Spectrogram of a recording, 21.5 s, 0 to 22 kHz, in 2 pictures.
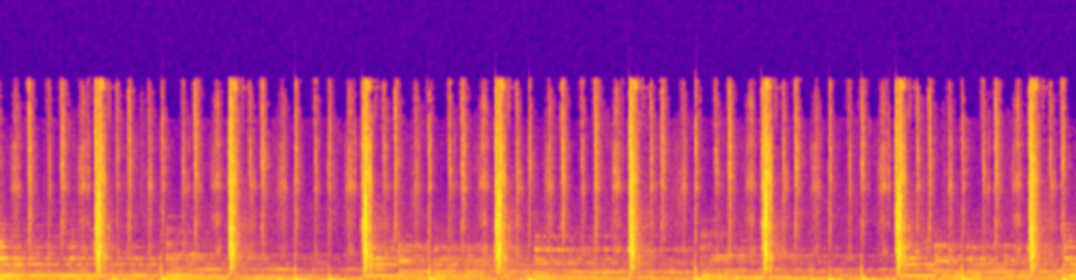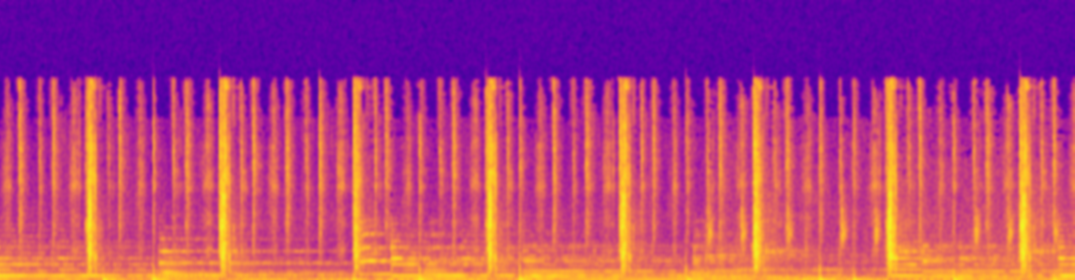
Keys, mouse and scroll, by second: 0.2 q, 1.3 ctrl+click, 2.0 middle click, 2.5 alt+middle click, 3.7 ctrl+click, 4.4 middle click, 9.2-9.9 scroll up 3, 9.9-10.2 scroll down 3, 10.5 middle click, 12.0 right click, 13.0 right click, 13.1 right click, 16.5 middle click.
